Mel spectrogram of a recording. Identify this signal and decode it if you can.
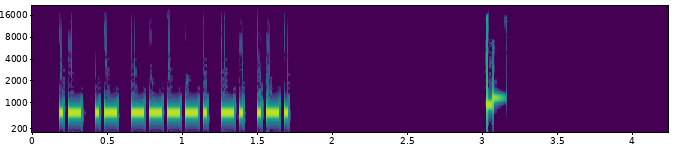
Morse code, heard as a keyed tone, about 40 wpm, 700 Hz. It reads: AA9NR
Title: USA Call Signs - 3x Character Spacing - 40wpm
